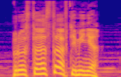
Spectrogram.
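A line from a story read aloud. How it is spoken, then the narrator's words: Shouted out. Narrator (Russian): выкрикнул Дима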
